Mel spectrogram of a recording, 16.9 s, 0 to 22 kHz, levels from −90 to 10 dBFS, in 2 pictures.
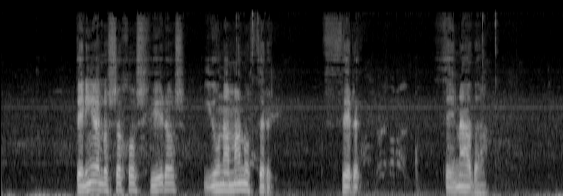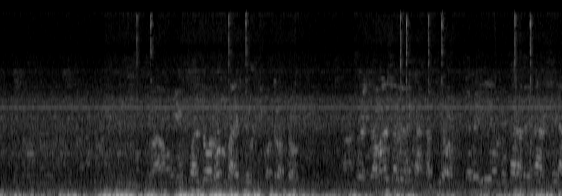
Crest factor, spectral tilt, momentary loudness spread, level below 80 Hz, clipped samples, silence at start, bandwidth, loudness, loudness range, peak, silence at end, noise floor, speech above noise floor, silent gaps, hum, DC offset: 22 dB; -5.5 dB/octave; 27 LU; -50 dBFS; under 0.1%; 0.1 s; 16.5 kHz; -25 LUFS; 24 LU; -8 dBFS; 0 s; -56 dBFS; 32 dB; none; none; under 0.1%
